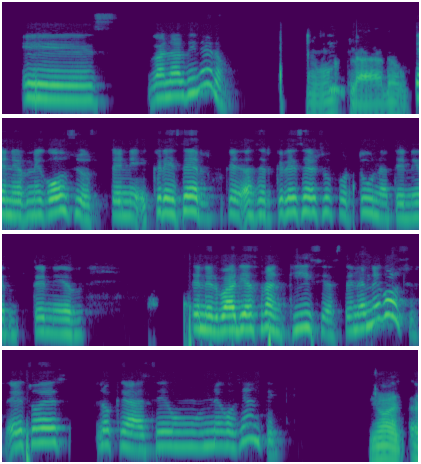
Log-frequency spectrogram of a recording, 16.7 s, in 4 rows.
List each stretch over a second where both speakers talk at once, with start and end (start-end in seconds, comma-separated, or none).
none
